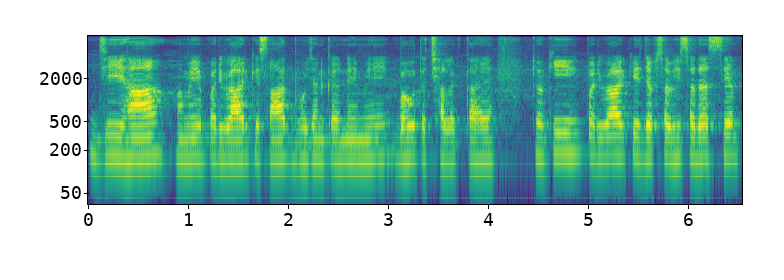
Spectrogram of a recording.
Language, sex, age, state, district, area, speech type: Hindi, male, 18-30, Uttar Pradesh, Prayagraj, urban, spontaneous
